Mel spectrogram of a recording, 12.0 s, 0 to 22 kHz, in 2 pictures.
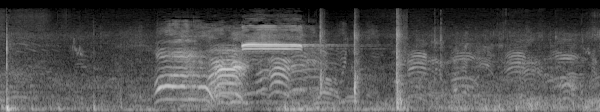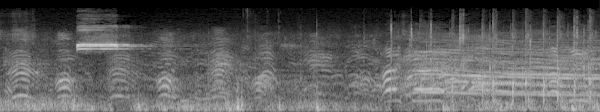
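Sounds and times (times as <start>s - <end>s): players shouting: 1.5s - 12.0s
referee's whistle blast: 2.4s - 3.2s, 6.8s - 7.6s.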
